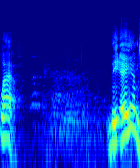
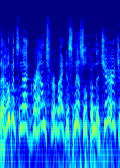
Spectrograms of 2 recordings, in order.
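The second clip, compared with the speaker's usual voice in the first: high lilting imitation of a churchwoman, rising at the end; high-voiced mock worry with an upturned ending; winsome, upbeat; 11 semitones higher than usual. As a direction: pitch it way up, sweetly anxious to please. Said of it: "she was sounding winsome and upbeat".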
